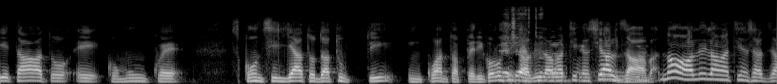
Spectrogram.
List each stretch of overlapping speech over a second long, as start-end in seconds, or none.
5.0-6.5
